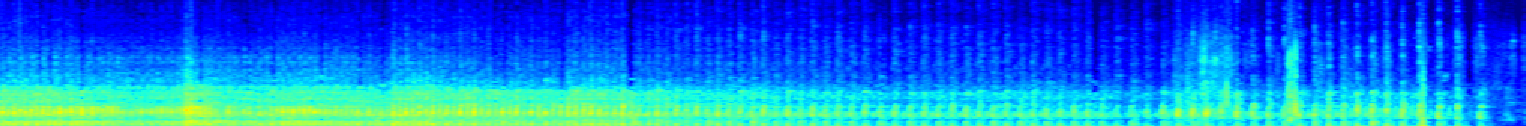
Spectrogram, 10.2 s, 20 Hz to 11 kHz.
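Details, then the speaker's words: BSA A65 twin after engine rebuild, cylinder head refitted, first start on a warm day: even beat about 200 firings a minute, mechanically sounds quite good but the exhaust note is flat and lame from retarded ignition timing; to be advanced. "I can tell the ignition timing is very on that so I'll Advance it up a bit and try that again shortly but we've got a runner and it sounds okay too sounds uh quite good mechanically but very flat and lame due to the ignition timing I would say"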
